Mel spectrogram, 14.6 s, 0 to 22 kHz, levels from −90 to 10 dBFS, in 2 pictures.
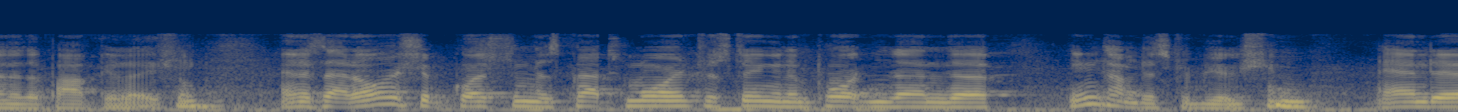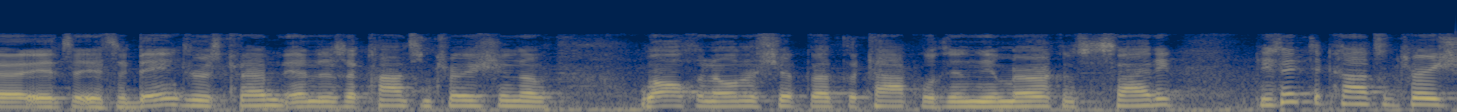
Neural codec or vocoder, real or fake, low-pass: codec, 44.1 kHz, 3.4 kbps, Pupu-Codec; fake; 7.2 kHz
